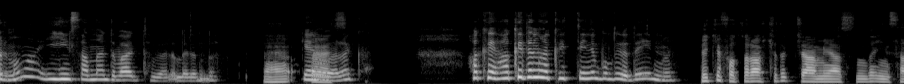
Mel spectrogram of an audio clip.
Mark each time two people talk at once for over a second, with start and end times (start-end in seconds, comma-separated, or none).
none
